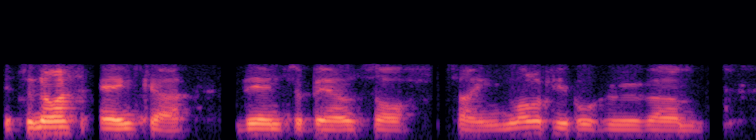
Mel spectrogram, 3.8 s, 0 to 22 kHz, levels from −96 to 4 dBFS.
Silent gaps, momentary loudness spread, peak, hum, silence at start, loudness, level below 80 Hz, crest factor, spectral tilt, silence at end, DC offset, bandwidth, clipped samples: none; 13 LU; -6 dBFS; none; 0 s; -25 LUFS; -68 dBFS; 18 dB; -9.5 dB/octave; 0.25 s; under 0.1%; 4 kHz; under 0.1%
